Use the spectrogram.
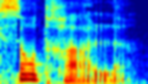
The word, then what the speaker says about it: centrale: L'Amérique centrale, same thing here. Centrale, remember, E-N, nasal, so it goes in your nose, en, centrale, all right?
